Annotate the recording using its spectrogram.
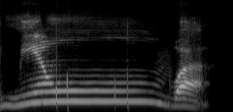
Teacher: be careful not to prolong the wa after. When you pronounce this wa, it's only one count. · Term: one count wa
